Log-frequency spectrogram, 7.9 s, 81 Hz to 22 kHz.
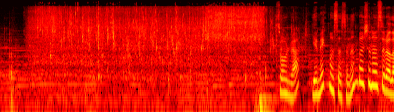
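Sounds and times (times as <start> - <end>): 
speech: 0.2 - 0.8, 5.6 - 7.8
water running from a tap into a sink as children wash hands: 0.5 - 6.3.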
